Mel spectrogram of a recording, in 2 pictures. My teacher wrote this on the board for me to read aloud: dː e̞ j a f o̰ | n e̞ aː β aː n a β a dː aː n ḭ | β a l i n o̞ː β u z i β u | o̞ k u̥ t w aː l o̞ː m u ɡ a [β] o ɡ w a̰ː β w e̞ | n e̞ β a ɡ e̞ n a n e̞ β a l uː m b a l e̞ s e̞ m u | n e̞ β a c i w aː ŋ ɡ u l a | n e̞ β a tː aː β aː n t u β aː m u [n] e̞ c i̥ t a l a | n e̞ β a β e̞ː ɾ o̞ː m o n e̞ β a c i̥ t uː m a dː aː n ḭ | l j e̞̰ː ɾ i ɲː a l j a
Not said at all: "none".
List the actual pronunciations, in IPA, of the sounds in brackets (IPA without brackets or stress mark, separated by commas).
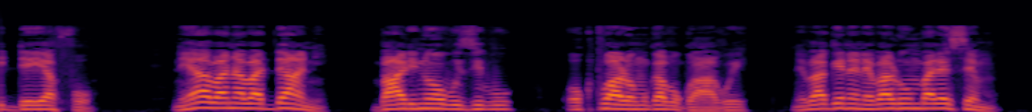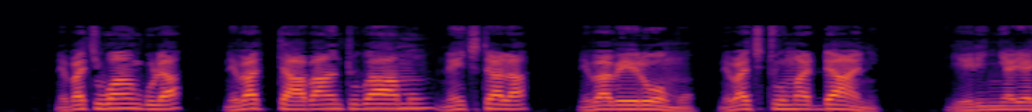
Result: β, n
